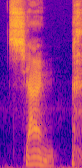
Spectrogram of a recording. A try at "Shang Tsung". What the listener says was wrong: That's Chang. Chang with an S sound. Shang, like shank.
